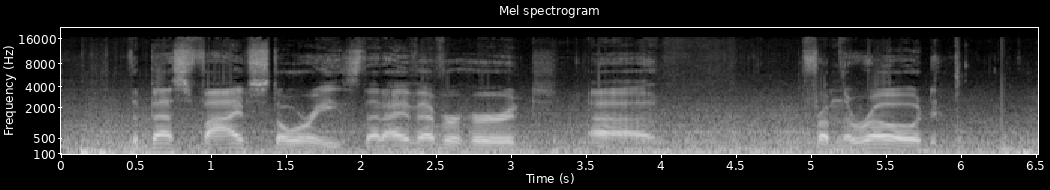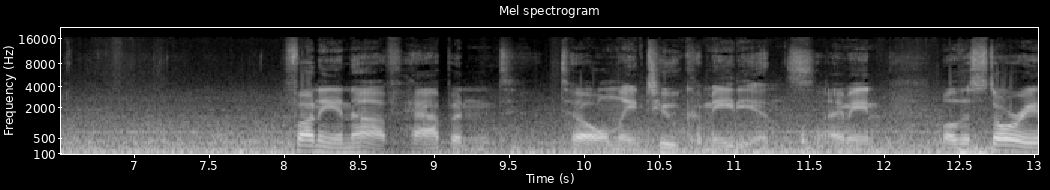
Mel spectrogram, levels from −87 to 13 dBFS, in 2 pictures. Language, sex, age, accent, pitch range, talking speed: English, male, 30-49, American, 105-125 Hz, 110 wpm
